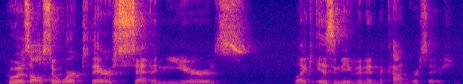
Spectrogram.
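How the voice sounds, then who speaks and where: A young man in casual podcast chat with his co-hosts. He talks in an animated way, full of quick asides, and drops into playful voices when he quotes a character. His pitch sits in the middle range for a man. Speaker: podcast co-host.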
